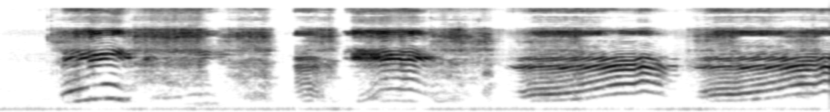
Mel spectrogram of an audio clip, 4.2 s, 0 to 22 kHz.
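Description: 1999 Autumn Furby talking in its high-pitched electronic voice: about four short chirpy phrases, each rising and falling in pitch.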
